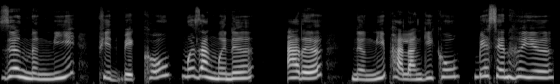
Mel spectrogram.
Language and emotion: Bodo, happy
